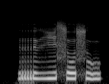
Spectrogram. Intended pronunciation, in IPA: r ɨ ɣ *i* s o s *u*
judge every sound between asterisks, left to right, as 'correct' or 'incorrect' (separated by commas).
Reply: correct, correct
